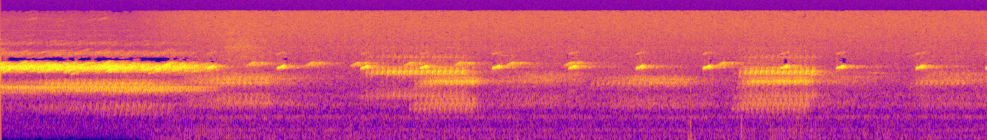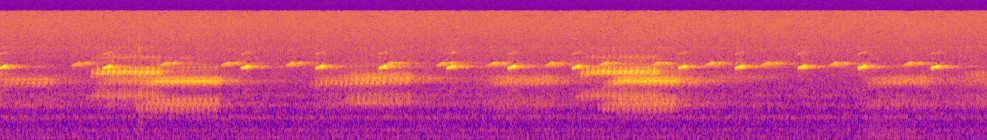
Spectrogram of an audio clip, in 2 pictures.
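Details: Frog chorus at remote ponds, Yellow Dog Plains, Upper Michigan: sharp high peeping notes repeated several times a second, mixed with short rasping pulsed trills from other frogs, after a brief loud opening shrill.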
